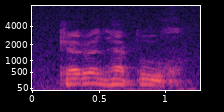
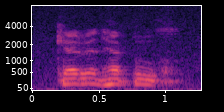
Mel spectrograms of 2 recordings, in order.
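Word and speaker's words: Keren-happuch: Karen Hapuch. Karen Hapuch.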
